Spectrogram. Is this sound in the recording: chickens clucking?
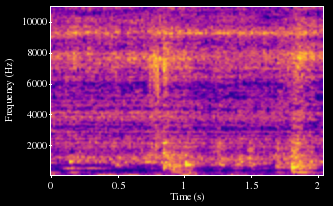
no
